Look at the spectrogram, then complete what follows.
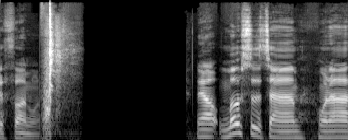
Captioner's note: golf club strikes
